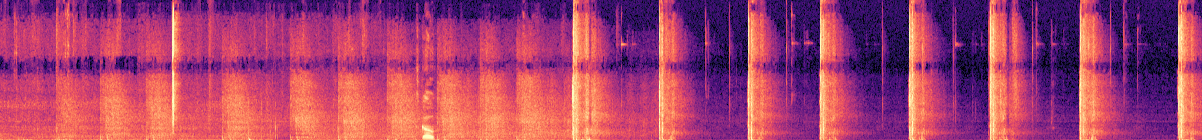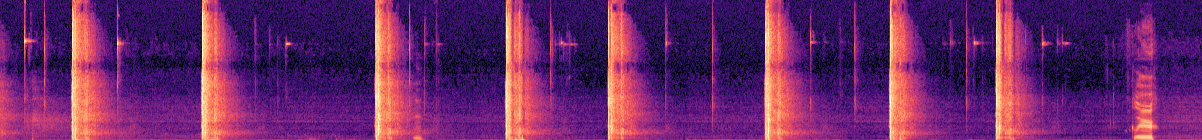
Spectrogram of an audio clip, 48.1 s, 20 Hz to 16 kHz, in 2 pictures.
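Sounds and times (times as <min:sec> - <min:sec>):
gunshots with echo: 0:01.2 - 0:12.4, 0:13.0 - 0:13.8, 0:15.0 - 0:15.6, 0:16.4 - 0:17.0, 0:21.6 - 0:22.2, 0:23.6 - 0:24.2, 0:25.5 - 0:26.2, 0:28.1 - 0:28.8, 0:31.6 - 0:32.4, 0:34.2 - 0:34.8, 0:36.2 - 0:36.9, 0:39.4 - 0:40.0, 0:41.8 - 0:42.5, 0:44.0 - 0:44.7.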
